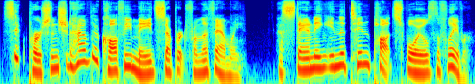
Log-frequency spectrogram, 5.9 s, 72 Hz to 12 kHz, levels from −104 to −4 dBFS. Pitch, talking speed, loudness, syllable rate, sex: 175 Hz, 200 wpm, -21 LUFS, 5.4 syllables/s, male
